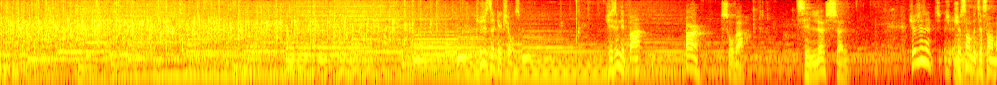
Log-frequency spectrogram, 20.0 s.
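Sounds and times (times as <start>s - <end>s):
audience applauding and cheering: 0.0s - 9.8s
sustained keyboard or organ chords: 0.0s - 17.4s
speech: 9.8s - 10.9s, 12.2s - 13.0s, 13.7s - 15.0s, 16.0s - 17.1s, 18.2s - 19.9s.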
